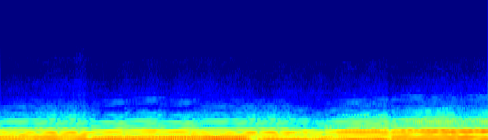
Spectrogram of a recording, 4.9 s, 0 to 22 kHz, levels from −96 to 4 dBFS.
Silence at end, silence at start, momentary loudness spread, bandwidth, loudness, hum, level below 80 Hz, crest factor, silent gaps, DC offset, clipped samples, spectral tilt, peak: 0 s; 0 s; 5 LU; 6.2 kHz; -23 LUFS; none; -70 dBFS; 14 dB; none; under 0.1%; under 0.1%; -6.5 dB/octave; -10 dBFS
